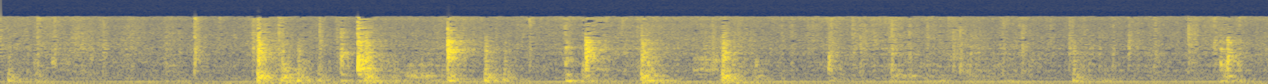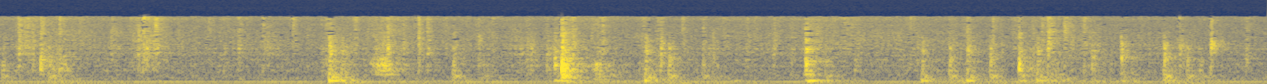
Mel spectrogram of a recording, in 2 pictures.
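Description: Chopsticks tapping and scraping against a frying pan as crab-stick pancakes are turned, in irregular clicks over a faint sizzle of frying, with a steady low hum underneath.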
